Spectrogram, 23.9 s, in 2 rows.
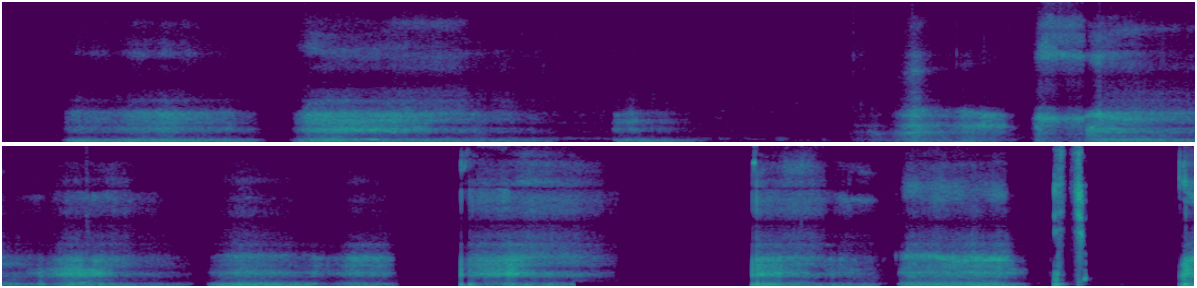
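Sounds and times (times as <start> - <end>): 
breath loop on left recorded with binaural microphone: 0.6 - 5.5, 6.1 - 6.9, 8.6 - 15.9, 16.6 - 18.2, 19.5 - 22.8.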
